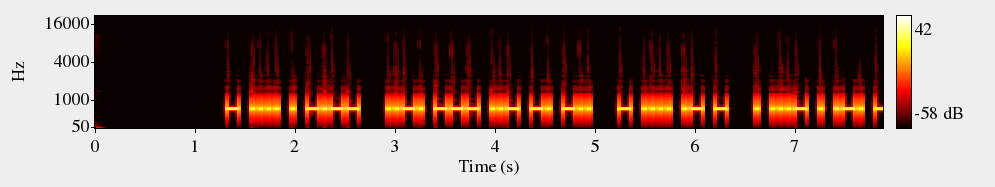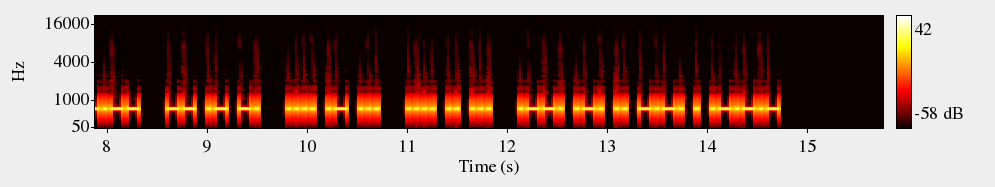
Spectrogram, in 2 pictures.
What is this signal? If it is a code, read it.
Morse code, heard as a keyed tone, about 32 wpm, 700 Hz. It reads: THEY FOUND THAT EVERY MAN HAS HIS PRICE.
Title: Sentences from Top 1000 Words - Review Part 4 - 30wpm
